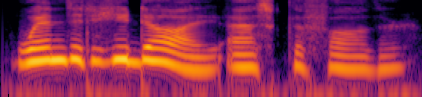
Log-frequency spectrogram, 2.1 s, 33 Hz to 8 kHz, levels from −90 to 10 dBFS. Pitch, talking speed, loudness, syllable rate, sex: 210 Hz, 200 wpm, -14 LUFS, 4.6 syllables/s, female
